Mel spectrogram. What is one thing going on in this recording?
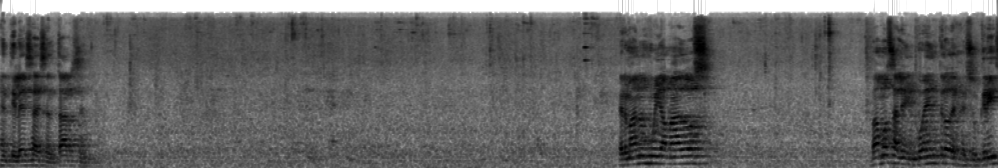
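A man sings in phrases into a microphone, heard through loudspeakers in a large room.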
